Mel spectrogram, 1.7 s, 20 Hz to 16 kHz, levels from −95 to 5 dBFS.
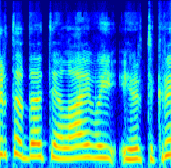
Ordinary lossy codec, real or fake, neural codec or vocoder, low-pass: Opus, 16 kbps; real; none; 14.4 kHz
